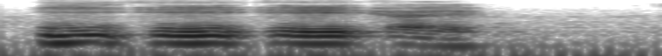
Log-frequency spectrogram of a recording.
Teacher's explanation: जीभ के अग्रभाग से आपका होता है ई, बड़ा ई और ए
